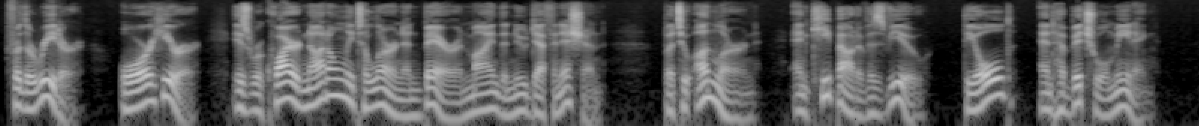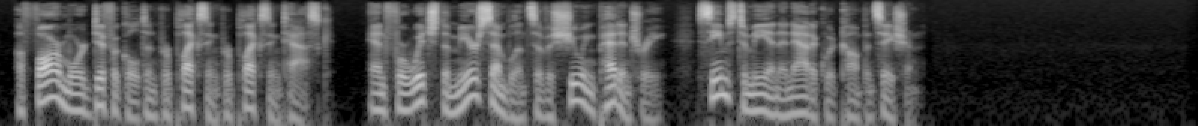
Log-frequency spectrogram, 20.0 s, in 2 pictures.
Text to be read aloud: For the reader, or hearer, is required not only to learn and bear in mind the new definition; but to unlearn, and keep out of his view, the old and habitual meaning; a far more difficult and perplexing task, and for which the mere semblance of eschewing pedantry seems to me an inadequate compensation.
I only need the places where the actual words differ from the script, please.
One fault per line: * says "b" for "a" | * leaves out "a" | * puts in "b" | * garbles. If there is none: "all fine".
* puts in "perplexing"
